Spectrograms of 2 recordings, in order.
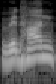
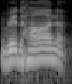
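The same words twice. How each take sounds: First: The word ends on n with no vowel. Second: A short vowel is sounded after the final n. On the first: The speaker calls it wrong. "अंतिम अ को हम यहाँ छोड़ जाते हैं" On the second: The speaker calls it right. "न और अ है अंत में"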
